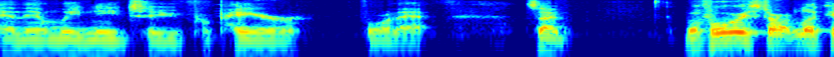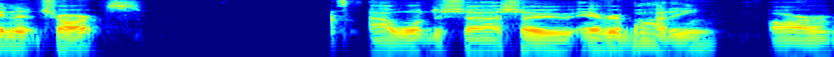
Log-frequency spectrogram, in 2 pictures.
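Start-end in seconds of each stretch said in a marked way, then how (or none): 6.0-8.3 voice cracking and breaking. Presenter about to show charts to everybody, voice cracking. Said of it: "cracking the voice there".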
